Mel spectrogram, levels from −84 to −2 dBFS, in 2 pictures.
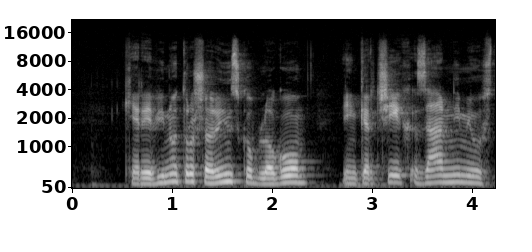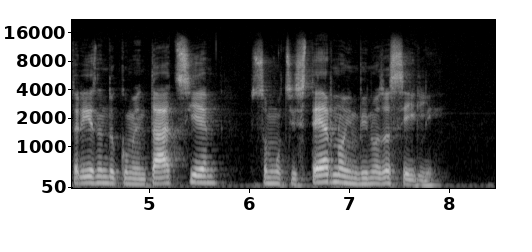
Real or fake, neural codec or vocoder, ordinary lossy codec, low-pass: real; none; none; 19.8 kHz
